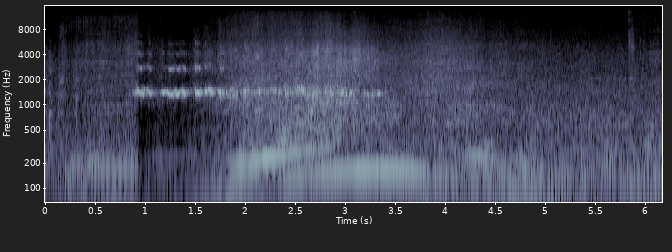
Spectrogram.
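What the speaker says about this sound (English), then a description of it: "The two robbers ran to their car and fled towards Upper Changi Road East." A stolen white Honda Civic getaway car speeds off with a rising, then falling engine whine and a squeal of tyres, fairly close and loud, over steady road noise.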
